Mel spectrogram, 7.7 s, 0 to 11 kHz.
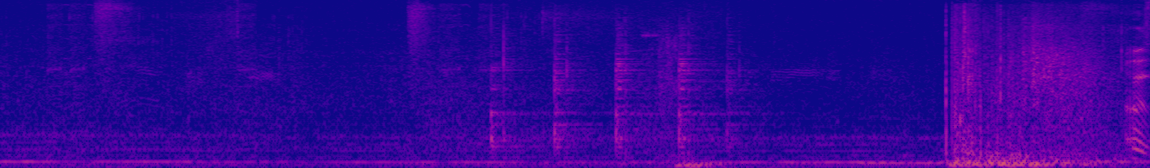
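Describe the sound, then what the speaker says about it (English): Enemies in Thief 2 lob fused cartoon-style bombs, heard as a string of sharp pops and booms over a steady low hum, ending in a sustained hissing, sizzling blast. "I always love the way they fire like cartoon bombs, you know, with a fuse."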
